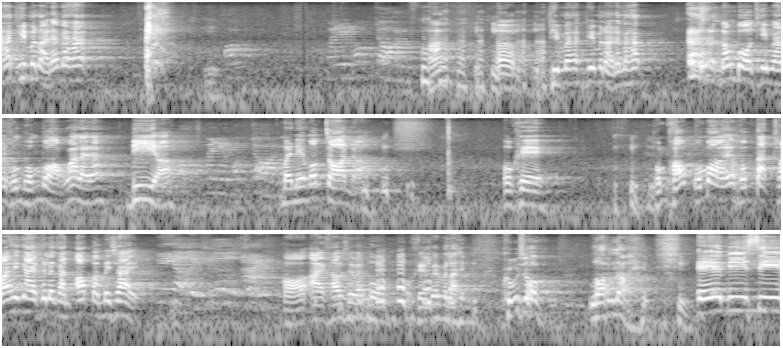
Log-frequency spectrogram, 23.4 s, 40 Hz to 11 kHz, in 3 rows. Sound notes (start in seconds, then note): 4.2 laughter; 6.8 clears throat; 18.9 laughter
